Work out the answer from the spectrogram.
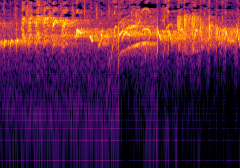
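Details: Greater green leafbird, agitated lure song: a busy tangle of high twitters, then a clear upslurred whistle near the midpoint leading into a fast, continuous chatter.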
